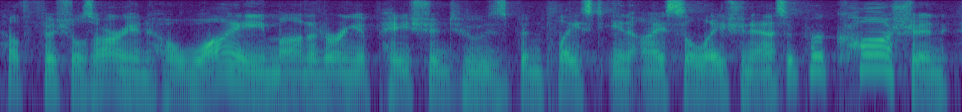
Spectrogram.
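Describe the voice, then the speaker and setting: American male news anchor, medium pitch. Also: very animated, quick pace, darkish tone. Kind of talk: broadcast news reading with casual co-anchor banter.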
